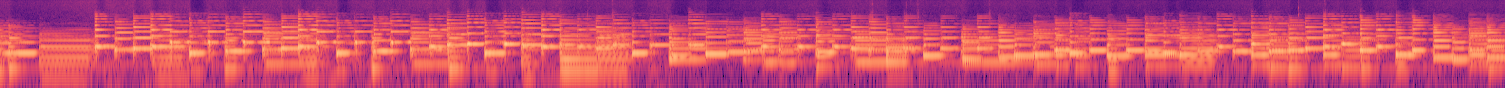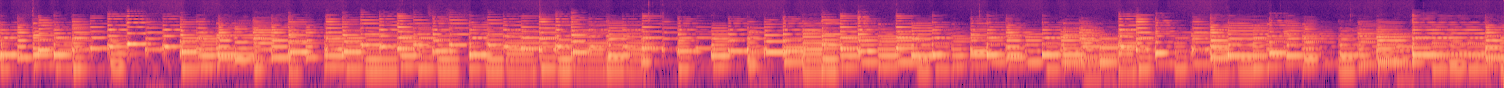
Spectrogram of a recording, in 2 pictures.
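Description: Solo piano music: a piece of quick, evenly running notes.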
